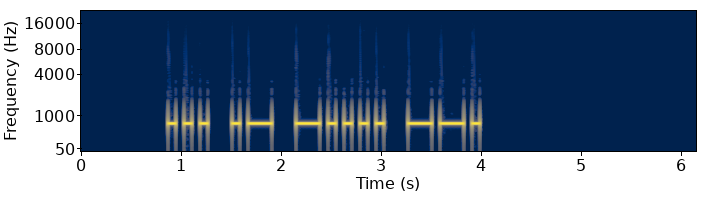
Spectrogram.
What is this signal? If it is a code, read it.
Morse code, heard as a keyed tone, about 15 wpm, 700 Hz. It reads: SA6G
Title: Call Signs Repeated 3x - 15wpm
